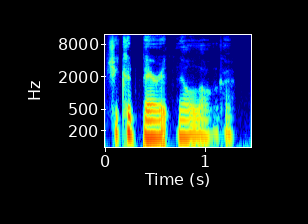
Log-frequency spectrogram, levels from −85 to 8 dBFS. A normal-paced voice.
No: fast, 245 wpm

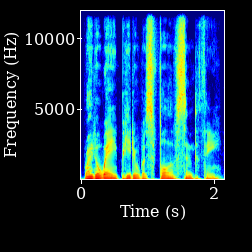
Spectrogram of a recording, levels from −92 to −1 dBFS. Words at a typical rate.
Yes: average, 195 wpm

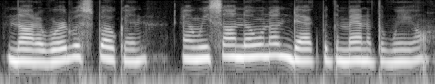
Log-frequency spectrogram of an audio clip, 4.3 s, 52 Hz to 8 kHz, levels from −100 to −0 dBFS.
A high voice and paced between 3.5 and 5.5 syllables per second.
Yes: high, 225 Hz; 5.2 syllables/s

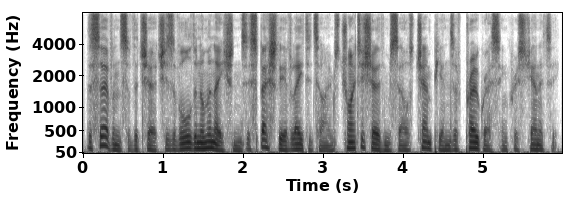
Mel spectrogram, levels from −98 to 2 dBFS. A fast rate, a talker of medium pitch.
No: fast, 210 wpm; low, 105 Hz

